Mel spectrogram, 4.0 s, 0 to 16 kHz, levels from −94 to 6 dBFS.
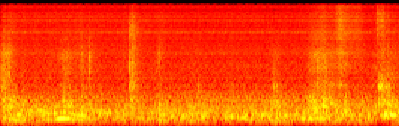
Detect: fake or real fake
